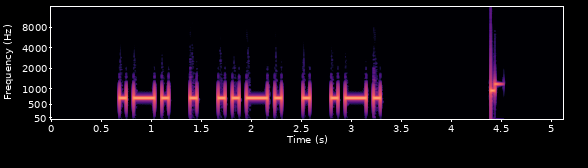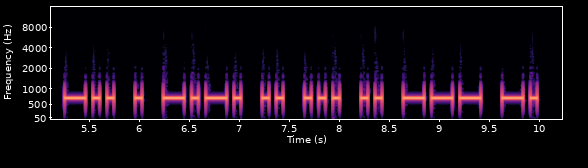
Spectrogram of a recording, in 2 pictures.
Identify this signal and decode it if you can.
Morse code, heard as a keyed tone, about 17 wpm, 700 Hz. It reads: REFER DECISION
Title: Sentences from Top 1000 Words - New Word Drill - 17wpm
